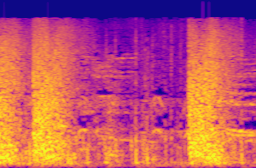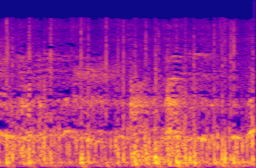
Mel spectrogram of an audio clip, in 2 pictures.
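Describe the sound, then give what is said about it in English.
Horses gallop under rifle fire, a steady clatter of hooves through the whole clip broken by two loud, sharp gunshot bursts, the second coming about one and a half seconds after the first. “Fire at will! Stay low in the saddle”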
